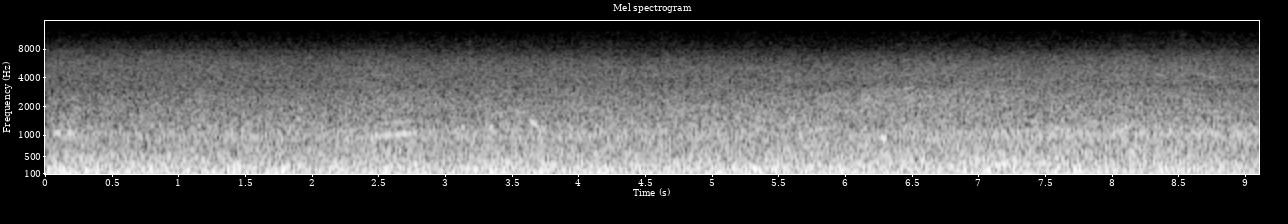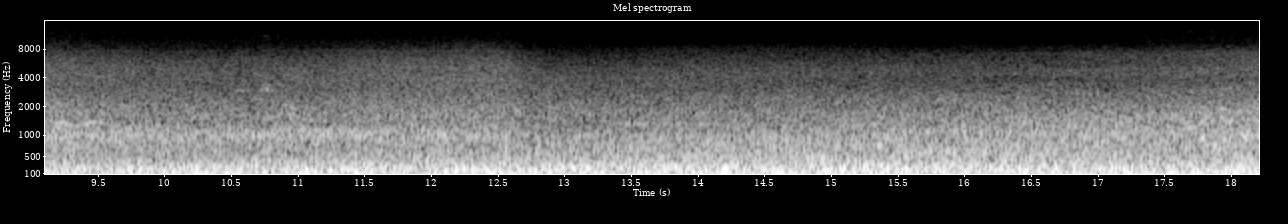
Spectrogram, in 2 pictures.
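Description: Steady rush of ocean surf on a sandy beach, with wind buffeting the microphone.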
